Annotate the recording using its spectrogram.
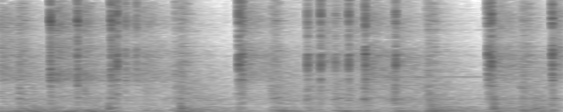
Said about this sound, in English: A lot of people are upset with us because of the amount of abuse we put the typewriters through. I mean, we wail on them pretty hard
